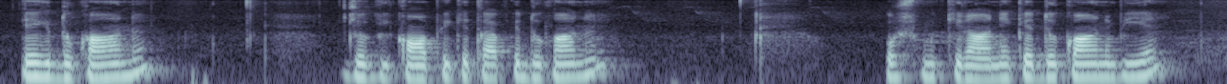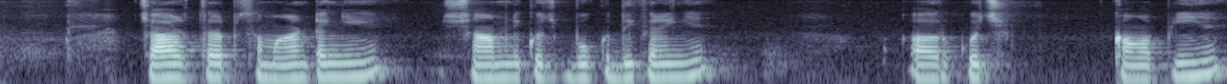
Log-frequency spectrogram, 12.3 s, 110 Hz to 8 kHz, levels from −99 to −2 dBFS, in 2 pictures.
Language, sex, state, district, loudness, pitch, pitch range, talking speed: Hindi, male, Maharashtra, Solapur, -25 LUFS, 155 Hz, 150-160 Hz, 145 wpm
